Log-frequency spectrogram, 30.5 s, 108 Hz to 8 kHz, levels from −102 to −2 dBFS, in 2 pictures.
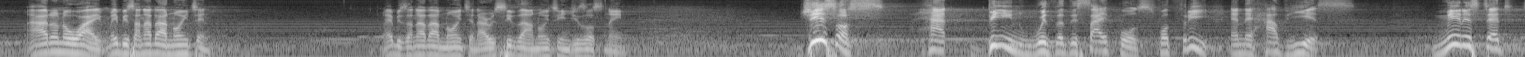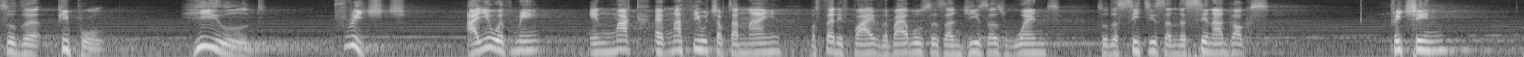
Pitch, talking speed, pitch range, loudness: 150 Hz, 120 wpm, 125-175 Hz, -21 LUFS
